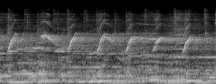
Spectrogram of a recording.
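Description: Lively folk dance music with a high whistling line of quick upward-sliding notes, about three a second, over a steady low accompaniment.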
